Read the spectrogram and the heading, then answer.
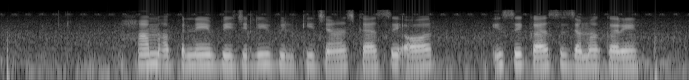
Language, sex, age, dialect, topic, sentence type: Hindi, female, 18-24, Awadhi Bundeli, banking, question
